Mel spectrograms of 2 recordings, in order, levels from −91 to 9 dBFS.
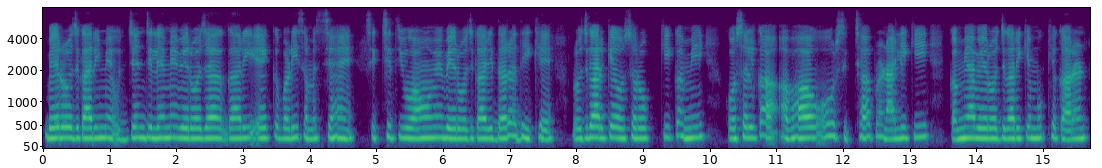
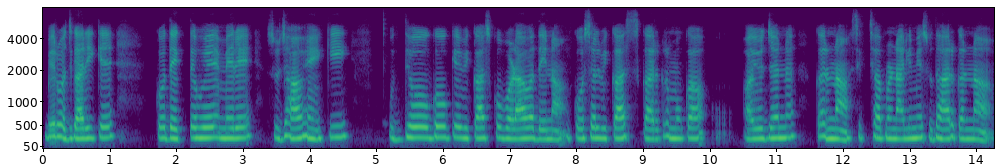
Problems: none marked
